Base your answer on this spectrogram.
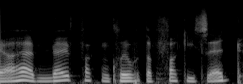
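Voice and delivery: normal talking voice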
